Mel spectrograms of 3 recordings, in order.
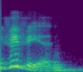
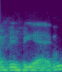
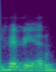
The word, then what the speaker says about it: Vivienne: How you pronounce it? It's actually Vivienne. Right. But I suppose maybe you could say Vivienne because a lot of people do, but I say Vivienne or Viv.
